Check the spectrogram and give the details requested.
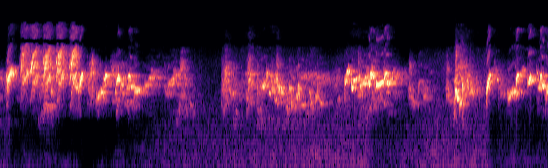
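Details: Red-whiskered bulbul kept in a cage in Singapore, displaying against a rival: quick fluttering trill-like phrase, a short pause, then repeated warbled bursts of chattering whistles.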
